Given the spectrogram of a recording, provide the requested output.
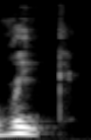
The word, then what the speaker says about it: Reek: You're Reek. Just Reek. It rhymes with freak.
